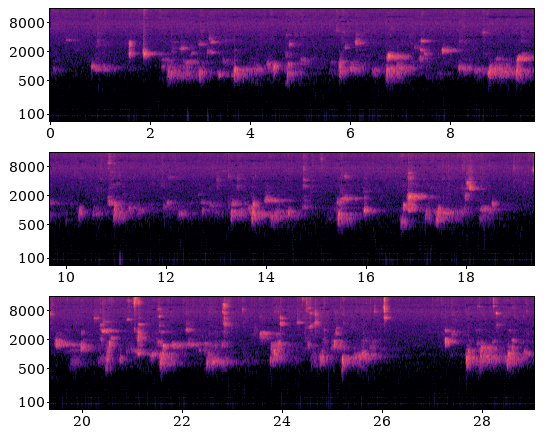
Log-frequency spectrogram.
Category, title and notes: Soundscapes > Nature
cave dripping water
Field-recording from the entrance of a small cave with water on the floor and water dripping from the cave ceiling. Edited to reduce the wind sound a bit.
cave, dripping, field-recording, water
